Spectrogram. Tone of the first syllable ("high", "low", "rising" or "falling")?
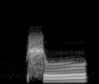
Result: rising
